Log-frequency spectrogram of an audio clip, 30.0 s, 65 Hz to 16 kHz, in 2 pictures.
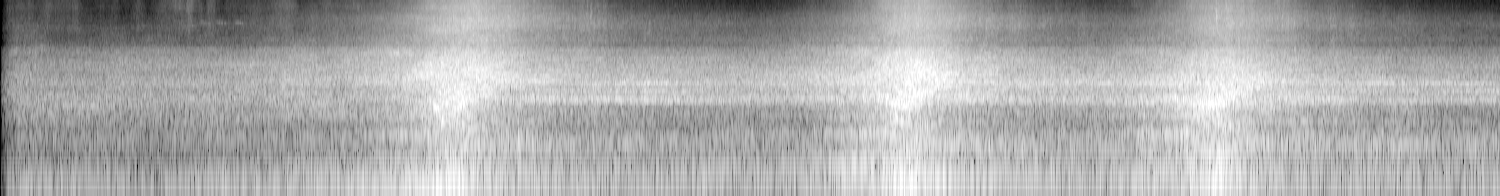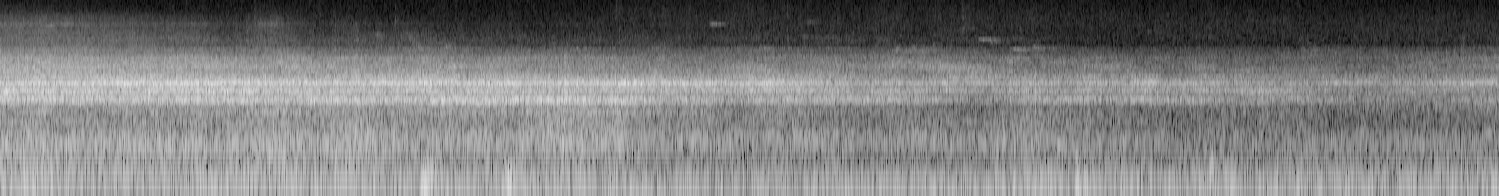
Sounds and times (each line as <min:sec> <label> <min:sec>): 0:00.0 Traffic 0:29.9
0:22.0 birds in the trees 0:28.4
